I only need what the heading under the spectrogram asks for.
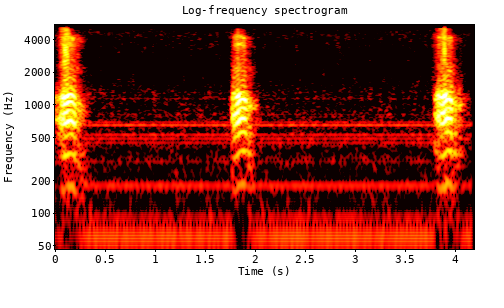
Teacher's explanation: قلنا بأنها تخرج من طرف اللسان، من طرف اللسان من جهة ظهره، مما يلي صفحته وما يحاذيه من لثة الثنيتين العلويين قريبة إلى ظهره، أدخل قليلا إلى ظهره من مخرج النون، أدخل قليلا إلى ظهره من مخرج النون. · Term: مخرج حرف الراء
